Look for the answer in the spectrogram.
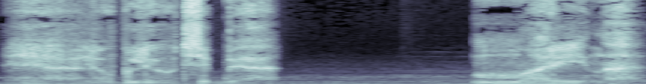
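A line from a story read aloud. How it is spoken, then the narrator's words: Strained, forced out. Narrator (Russian): Выдавил Игорь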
